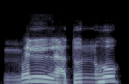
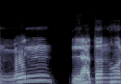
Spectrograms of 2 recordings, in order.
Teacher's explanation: लाम और रा में इदगाम होगा, गुन्ना नहीं होगा, और नून की आवाज भी नहीं आएगी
